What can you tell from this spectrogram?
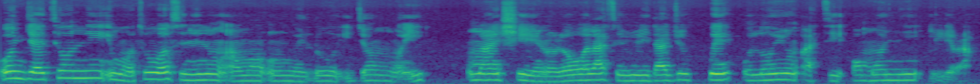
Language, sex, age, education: Yoruba, female, 30-45, primary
